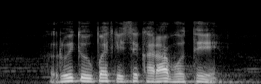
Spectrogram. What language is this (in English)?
Chhattisgarhi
